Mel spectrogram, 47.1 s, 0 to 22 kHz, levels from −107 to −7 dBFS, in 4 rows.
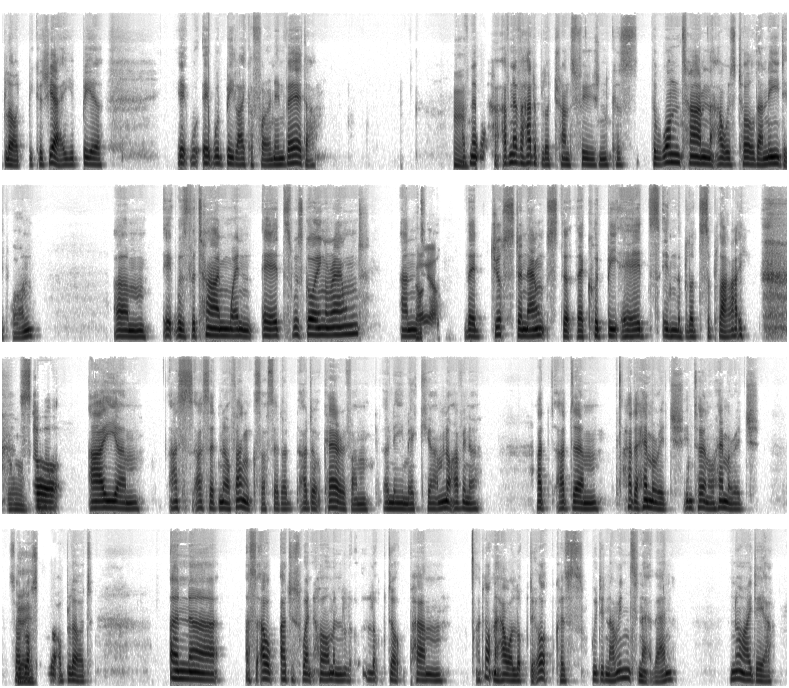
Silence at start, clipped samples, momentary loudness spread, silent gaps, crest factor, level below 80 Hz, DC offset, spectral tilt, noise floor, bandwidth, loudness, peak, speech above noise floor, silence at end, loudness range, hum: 0.05 s; under 0.1%; 13 LU; none; 20 dB; -62 dBFS; under 0.1%; -7 dB/octave; -84 dBFS; 16.5 kHz; -20 LUFS; 0 dBFS; 65 dB; 0.25 s; 5 LU; none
